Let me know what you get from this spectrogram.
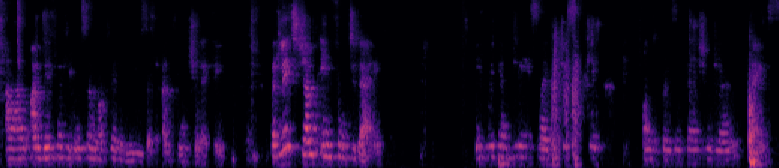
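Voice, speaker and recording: A woman speaks with a South African accent. Her pitch swings very widely. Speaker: workshop facilitator. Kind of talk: interactive workshop presentation.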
